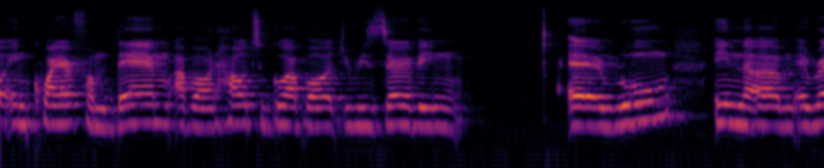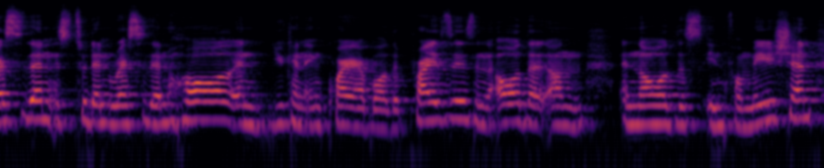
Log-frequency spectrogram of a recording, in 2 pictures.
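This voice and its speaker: A young woman from Cameroon, giving earnest step-by-step advice in a vlog, often pausing on "um" and restarting. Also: mid-range voice, fairly even intonation, bright, forceful tone. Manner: earnest, explanatory, frequent um fillers and restarts. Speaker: vlogger.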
